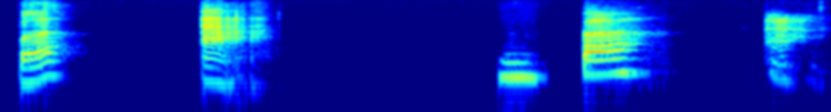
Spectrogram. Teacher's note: So, we would label the first one as a voiced lip puffer B.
